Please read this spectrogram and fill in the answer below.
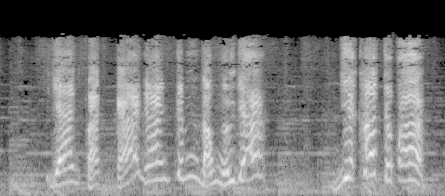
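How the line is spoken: Shouting. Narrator (Vietnamese): Tào Quá Thuần la lên

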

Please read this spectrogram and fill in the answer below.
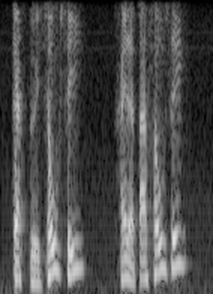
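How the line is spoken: Shout from behind mask. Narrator (Vietnamese): Dương Quá đeo cái mặt nạ vào quát

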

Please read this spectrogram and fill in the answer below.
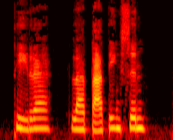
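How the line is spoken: Trembling, terrified voice. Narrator (Vietnamese): Thạch Trung Ngọc khiếp sợ, chỉ run rẩy nói

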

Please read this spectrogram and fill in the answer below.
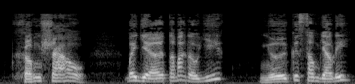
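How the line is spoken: Smiling speech. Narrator (Vietnamese): Diên Thừa Chí mỉm cười, nói

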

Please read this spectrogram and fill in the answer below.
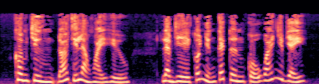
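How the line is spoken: Smiling. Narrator (Vietnamese): Mẫn Nhu chỉ mỉm cười rồi nói

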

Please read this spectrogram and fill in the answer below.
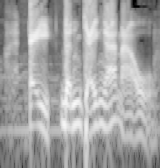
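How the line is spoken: Loud shout in unison. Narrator (Vietnamese): Anh em song quái thấy Châu Bá Thông chạy trốn, đồng quát to

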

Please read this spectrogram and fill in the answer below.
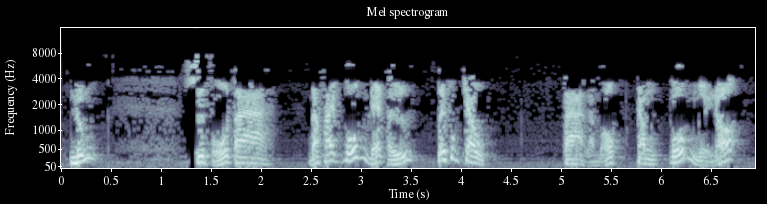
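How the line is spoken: Cold laugh then speech. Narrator (Vietnamese): Gã kia lạnh lùng cười khanh khách một lúc rồi mới nói

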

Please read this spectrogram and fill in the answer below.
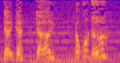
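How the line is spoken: Exclaiming. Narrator (Vietnamese): Viên Thừa Chí la lên

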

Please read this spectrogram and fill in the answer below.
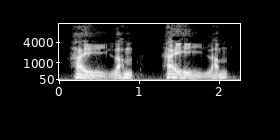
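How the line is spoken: Smiling, approving. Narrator (Vietnamese): Bối Hải Thạch mỉm cười gật đầu nói

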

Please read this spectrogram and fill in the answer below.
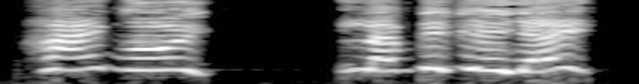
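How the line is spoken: Angry shout. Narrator (Vietnamese): Thanh Thanh giận dữ hét lên

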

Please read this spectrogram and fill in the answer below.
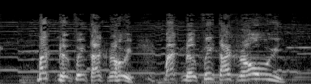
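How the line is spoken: Crowd cheering. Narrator (Vietnamese): một đám bồ khoái ... không ngớt reo hò

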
